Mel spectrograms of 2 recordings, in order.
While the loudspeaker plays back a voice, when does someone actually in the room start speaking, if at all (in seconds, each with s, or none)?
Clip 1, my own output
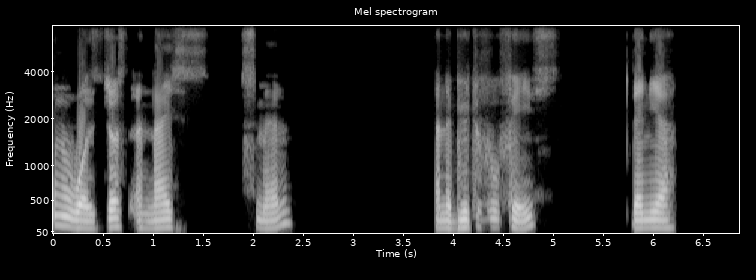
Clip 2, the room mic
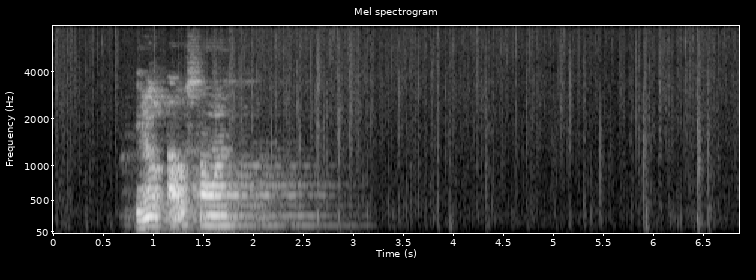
0.8 s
